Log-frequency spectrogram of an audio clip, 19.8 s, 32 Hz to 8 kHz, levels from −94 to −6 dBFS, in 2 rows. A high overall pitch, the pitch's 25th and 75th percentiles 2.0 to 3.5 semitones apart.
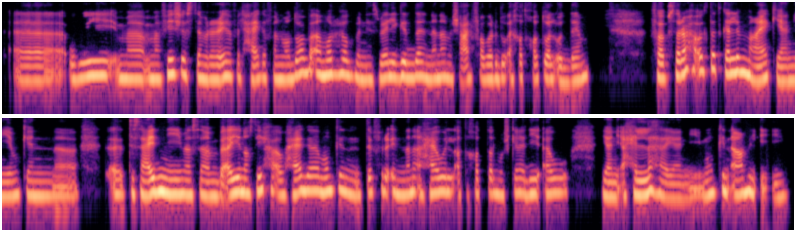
Yes: high, 195 Hz; average, 2.9 semitones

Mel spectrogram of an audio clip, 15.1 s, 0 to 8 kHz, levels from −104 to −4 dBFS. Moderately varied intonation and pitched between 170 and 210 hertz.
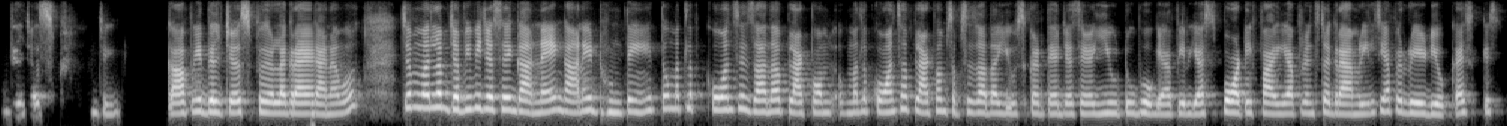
No: average, 3.0 semitones; high, 220 Hz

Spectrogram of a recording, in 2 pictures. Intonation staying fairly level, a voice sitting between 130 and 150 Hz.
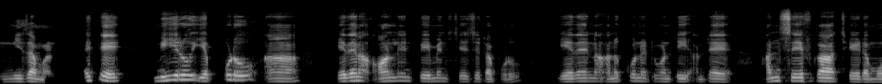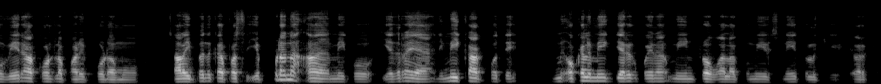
No: average, 3.0 semitones; medium, 140 Hz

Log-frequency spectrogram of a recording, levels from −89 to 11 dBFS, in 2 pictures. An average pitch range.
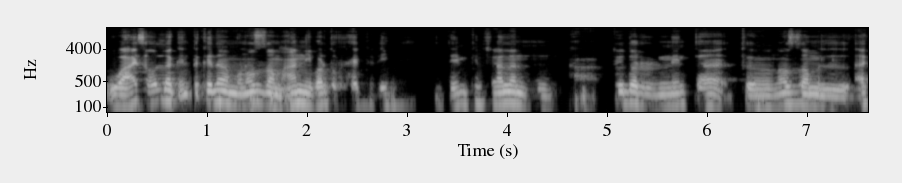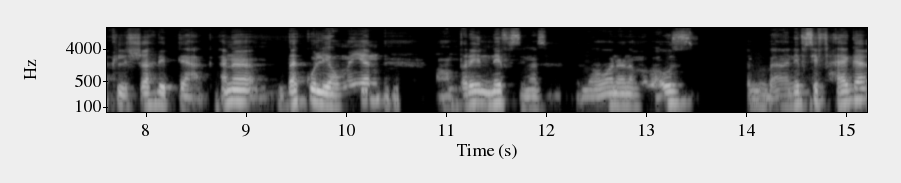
Yes: average, 3.1 semitones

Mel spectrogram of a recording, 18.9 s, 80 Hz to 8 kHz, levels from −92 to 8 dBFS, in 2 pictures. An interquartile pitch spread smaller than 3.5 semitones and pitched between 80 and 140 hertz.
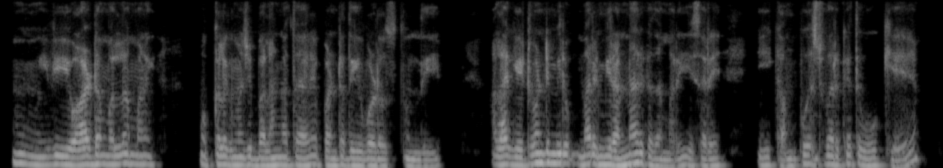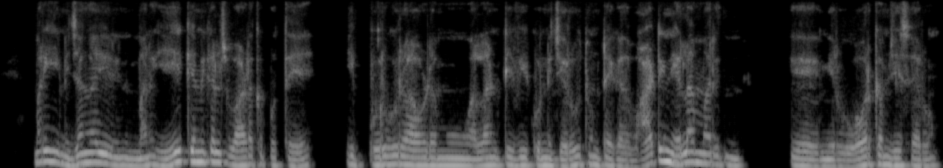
Yes: average, 2.8 semitones; low, 135 Hz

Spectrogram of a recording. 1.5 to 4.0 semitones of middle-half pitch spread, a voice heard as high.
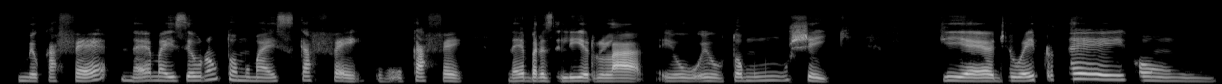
No: average, 2.9 semitones; medium, 165 Hz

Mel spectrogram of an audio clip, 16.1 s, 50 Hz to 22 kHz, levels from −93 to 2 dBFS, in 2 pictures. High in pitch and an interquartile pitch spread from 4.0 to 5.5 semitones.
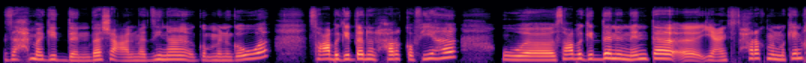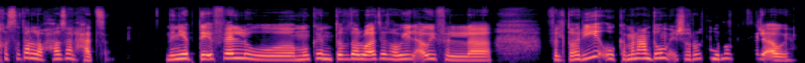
Yes: high, 240 Hz; average, 4.3 semitones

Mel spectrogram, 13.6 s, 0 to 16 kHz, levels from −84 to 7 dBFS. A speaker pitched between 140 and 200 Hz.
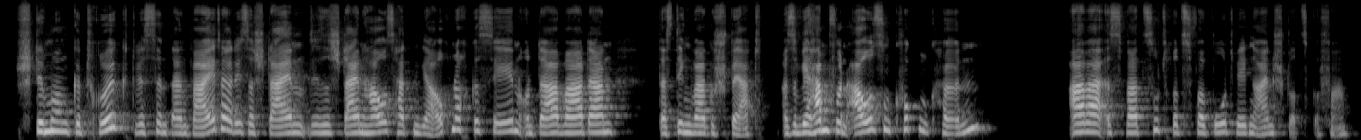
No: high, 215 Hz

